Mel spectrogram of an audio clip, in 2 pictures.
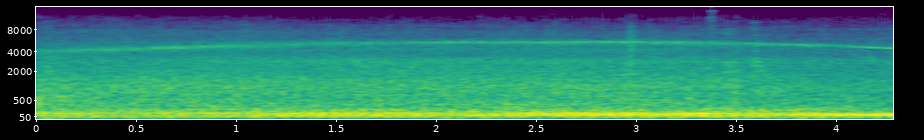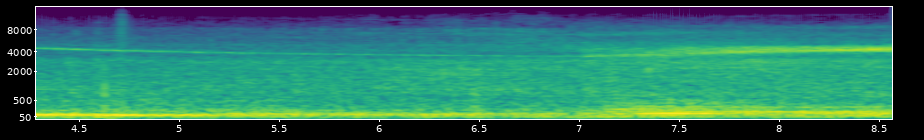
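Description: A car engine running in the street, its low hum swelling about halfway through and again near the end, under a thin high whine that drifts slowly up and then down in pitch.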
